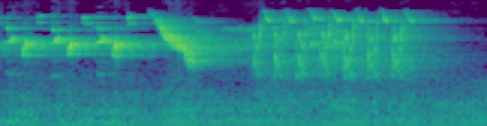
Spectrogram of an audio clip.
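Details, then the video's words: Young European goldfinch hybrid learning song from an older hybrid: a few clear high notes, a loud downward slur, then a fast buzzy trill that fades out. "تغريد هجين الحسون لازال في مرحلة الحفظ"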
